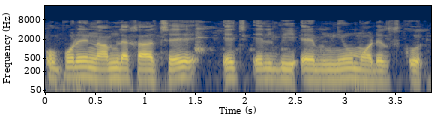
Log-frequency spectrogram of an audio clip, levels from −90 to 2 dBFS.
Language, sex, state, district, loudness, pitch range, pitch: Bengali, male, West Bengal, Alipurduar, -17 LUFS, 110-125 Hz, 115 Hz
